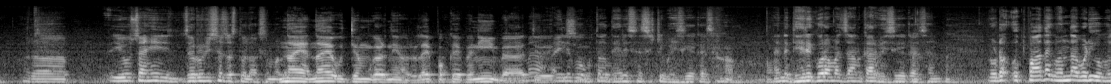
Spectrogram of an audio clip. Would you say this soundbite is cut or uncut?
cut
